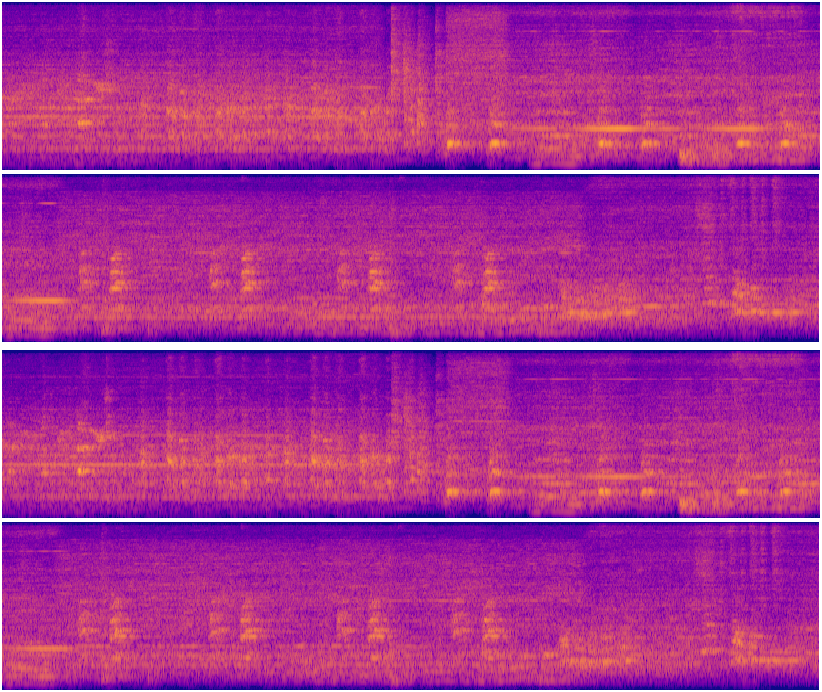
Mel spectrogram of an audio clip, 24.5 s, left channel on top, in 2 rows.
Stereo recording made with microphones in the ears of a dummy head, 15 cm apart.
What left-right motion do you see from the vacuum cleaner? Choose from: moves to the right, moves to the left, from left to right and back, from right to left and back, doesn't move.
moves to the right.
